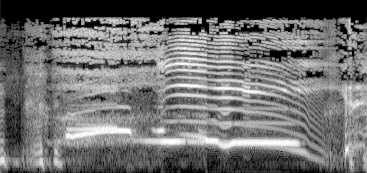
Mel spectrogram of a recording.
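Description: A cat yowls in the street while being mated: a short wavering wail, then a long, loud, drawn-out howl that sags and drops in pitch at the end, with no talking over it.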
